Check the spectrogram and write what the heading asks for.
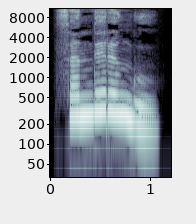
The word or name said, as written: ಸಿಂಧುರಂಗ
